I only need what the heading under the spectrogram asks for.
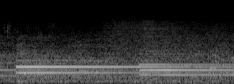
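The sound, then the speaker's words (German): A gong chime rings to open a flower auction: a clear, sustained electronic-sounding tone, then a second lower tone joins partway and both hold steadily without fading. “Der Gong läutet jede Auktion ein.”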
